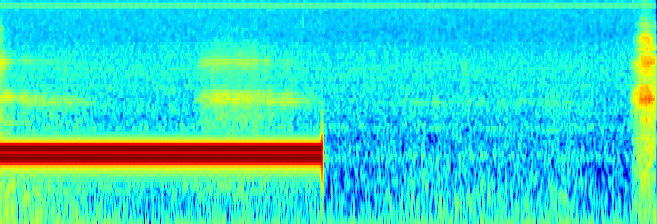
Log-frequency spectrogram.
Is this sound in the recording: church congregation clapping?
no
